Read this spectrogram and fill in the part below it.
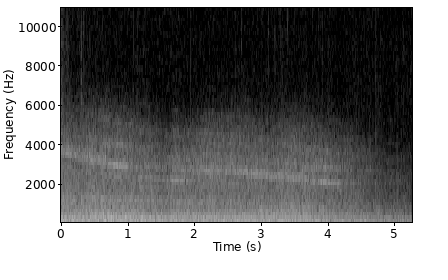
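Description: A spacecraft's engines roar overhead, falling in pitch as it fades into the distance.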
